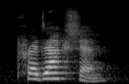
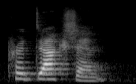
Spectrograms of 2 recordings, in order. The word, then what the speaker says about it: production: And then production is the same sound as the O in some, production, production. I know English pronunciation can be crazy.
